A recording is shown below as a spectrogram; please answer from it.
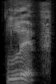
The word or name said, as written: lip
